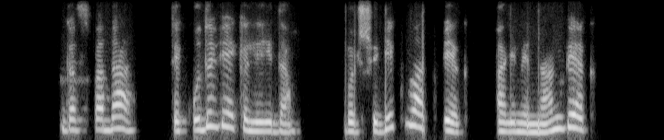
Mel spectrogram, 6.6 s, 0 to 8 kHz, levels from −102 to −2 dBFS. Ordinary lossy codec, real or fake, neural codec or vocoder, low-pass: Opus, 16 kbps; fake; codec, 16 kHz, 8 kbps, FreqCodec, smaller model; 7.2 kHz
